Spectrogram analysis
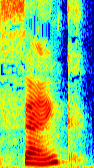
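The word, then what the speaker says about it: cinq: end so cat poop v is sank I usually think of a boat that just sank sink six is cease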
